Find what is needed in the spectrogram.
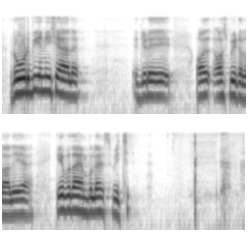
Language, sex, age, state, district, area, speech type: Dogri, male, 18-30, Jammu and Kashmir, Samba, rural, spontaneous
